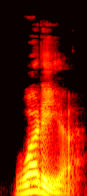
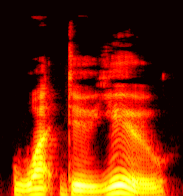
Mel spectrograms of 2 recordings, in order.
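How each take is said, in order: First: The three words are reduced and run together. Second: The three words are said fully and separately. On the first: "to what do you when we speak quickly" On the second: "We change the three words, what do you"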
